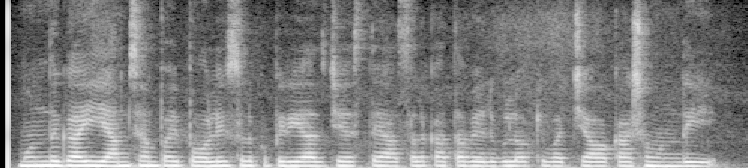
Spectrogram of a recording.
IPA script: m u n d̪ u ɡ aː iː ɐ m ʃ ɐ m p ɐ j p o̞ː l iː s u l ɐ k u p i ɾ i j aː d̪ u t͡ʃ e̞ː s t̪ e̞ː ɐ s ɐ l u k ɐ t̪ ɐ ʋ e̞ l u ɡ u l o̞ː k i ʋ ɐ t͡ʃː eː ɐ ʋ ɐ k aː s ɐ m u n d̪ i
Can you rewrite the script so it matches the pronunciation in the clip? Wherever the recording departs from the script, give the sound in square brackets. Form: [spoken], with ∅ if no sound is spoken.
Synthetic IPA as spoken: m u n d̪ u ɡ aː iː ɐ m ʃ ɐ m p ɐ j p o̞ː l iː s u l ɐ k u p i ɾ i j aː d̪ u t͡ʃ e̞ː s t̪ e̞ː ɐ s ɐ l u k ɐ t̪ ɐ ʋ e̞ l u ɡ u l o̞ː k i ʋ ɐ t͡ʃː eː ɐ ʋ ɐ k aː [ʃ] ɐ m u n d̪ i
